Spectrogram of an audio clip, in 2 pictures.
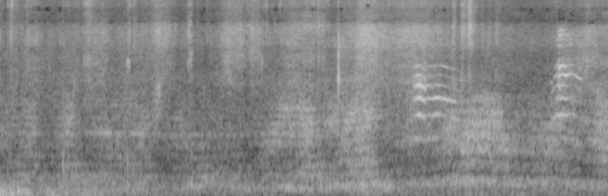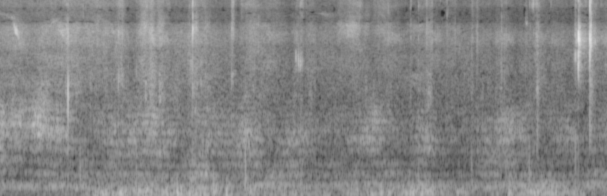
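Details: Korat cat meowing as its owner leaves for work, unhappy and not wanting to let go; a few short harmonic meows around the middle over steady low household rumble and clicks.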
